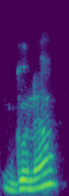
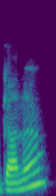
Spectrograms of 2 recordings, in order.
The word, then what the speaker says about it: Gunnar: So it's Gunnar. It's a Swedish name. It's not Gunnar. I'm not a fan of Arsenal London, and they are called the Gunners, so that's not necessarily me. So Gunnar is from Sweden, but just the name.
